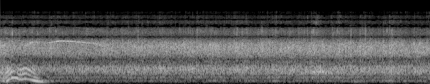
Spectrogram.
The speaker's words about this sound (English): Dave Rubin is my other guest. Let's have a round of applause for Dave.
